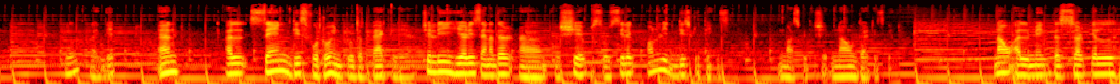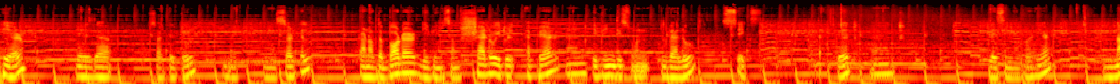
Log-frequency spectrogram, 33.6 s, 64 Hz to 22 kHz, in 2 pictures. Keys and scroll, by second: 5.1 super+{, 5.7 super+{.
